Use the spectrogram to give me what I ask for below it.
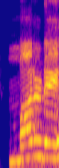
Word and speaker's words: Mater Dei: spencer shannon he just taught me how to pronounce his high school modern day high i said it right yeah yes ma'am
